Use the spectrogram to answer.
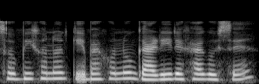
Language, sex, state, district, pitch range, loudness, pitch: Assamese, female, Assam, Kamrup Metropolitan, 235-270 Hz, -15 LUFS, 255 Hz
